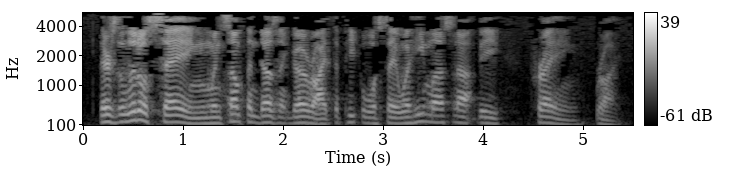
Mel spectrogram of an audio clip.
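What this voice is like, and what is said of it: Non-local regional accent. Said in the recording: “you can probably tell from my speech, I'm not from my accent, I'm not from this area”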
